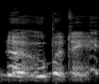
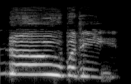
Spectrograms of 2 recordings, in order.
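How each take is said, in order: First: High, self-pitying king; hammed-up whimper. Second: Loud, high, drawn-out whoop; gleeful king. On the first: King complains to the queen, play-whimpering. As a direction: whimper it like a wounded royal. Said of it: "he whimpered". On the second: King sliding down the banisters, gleeful. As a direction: call it out mid-slide. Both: A narrator's reading.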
